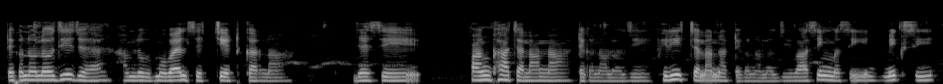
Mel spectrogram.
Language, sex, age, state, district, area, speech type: Urdu, female, 30-45, Bihar, Khagaria, rural, spontaneous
